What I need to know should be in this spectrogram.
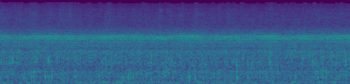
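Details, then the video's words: Pond full of frogs gathered after water starts pouring in from a waterfall, calling loudly; an even wall of overlapping calls holds a bright steady tone, laced with crackling pops and a hissing, boiling-like texture. "เสียงฝูงกบร้องดีใจได้น้ำ Relaxing Sounds of Frogs"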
